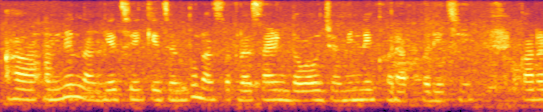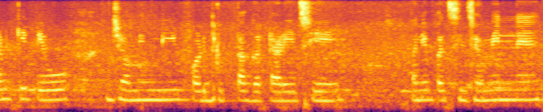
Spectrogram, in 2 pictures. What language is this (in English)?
Gujarati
